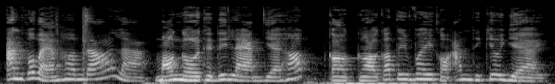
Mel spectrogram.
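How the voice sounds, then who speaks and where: With a mid-range voice at normal speed, a woman narrates a ghost story conversationally, addressing her audience directly.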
